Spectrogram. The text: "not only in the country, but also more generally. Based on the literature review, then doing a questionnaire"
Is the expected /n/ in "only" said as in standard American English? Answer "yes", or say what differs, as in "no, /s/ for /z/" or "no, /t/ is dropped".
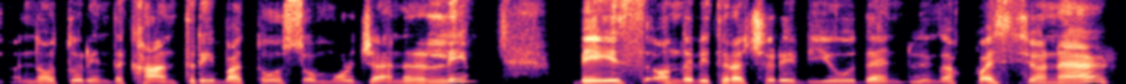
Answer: no, /n/ is dropped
